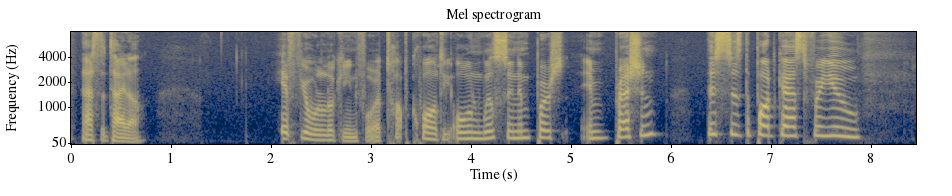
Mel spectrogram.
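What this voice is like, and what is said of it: Put-on English accent. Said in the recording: “Do it in a UK accent, though. ... How many UK accents are there? ... in an English accent?”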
